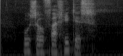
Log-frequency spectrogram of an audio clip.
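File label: "oesophagitis", Dutch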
